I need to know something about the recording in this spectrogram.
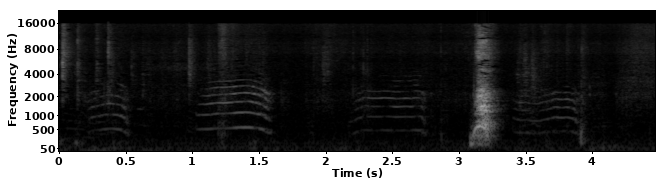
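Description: A dog climbs into a plastic basket with a thump and rustling.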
